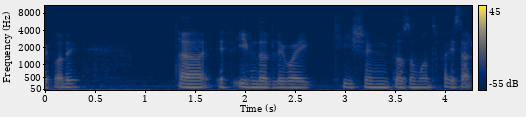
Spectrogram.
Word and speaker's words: Qixing: The time of the adapting has long passed, if even the Liwe Kaching didn't, is, how do you pronounce that, Q-I-K-C, oh well, Quing, what, how do you pronounce this?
